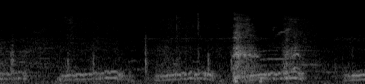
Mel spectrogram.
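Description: Pigeons in a rooftop pigeon house coo close by in repeated soft, throaty phrases, several calls overlapping in an uneven rhythm, with no talking.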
